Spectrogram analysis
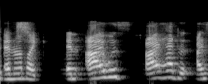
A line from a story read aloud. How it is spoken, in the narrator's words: I stammered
